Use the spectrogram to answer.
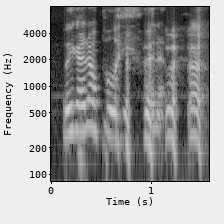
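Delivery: can't believe it, laughing it off; laughing disbelief. Real, not acted. Hearing the idol praised her version, laughing.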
